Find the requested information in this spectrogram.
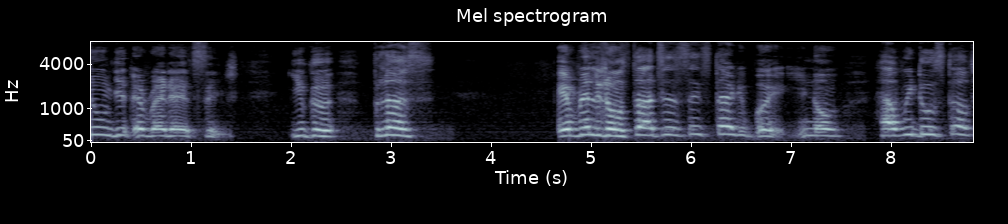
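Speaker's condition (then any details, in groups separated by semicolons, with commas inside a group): Spastic quadriplegic cerebral palsy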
